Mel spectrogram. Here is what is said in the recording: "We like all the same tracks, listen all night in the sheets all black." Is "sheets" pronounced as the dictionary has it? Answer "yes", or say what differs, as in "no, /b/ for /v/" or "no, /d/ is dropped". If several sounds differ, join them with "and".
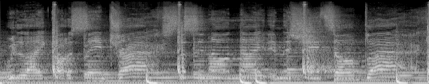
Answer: yes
